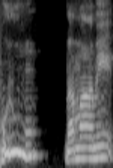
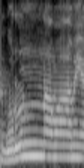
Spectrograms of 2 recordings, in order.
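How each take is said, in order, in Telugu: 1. రెండు పదాలు విడివిడిగా, కలిపే ధ్వని లేకుండా పలుకుతారు. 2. రెండు పదాలు 'n' ధ్వనితో కలిసి పలుకుతారు. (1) "విడిగా ... కాదు అది" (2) "సరైనటువంటి విధానం"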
